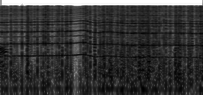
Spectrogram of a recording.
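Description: Plymouth Neon rally car's four-cylinder engine running hard, heard from inside the car over a dense rush of tyre and snow noise. The engine note lifts briefly about a second in, then sinks slowly.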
